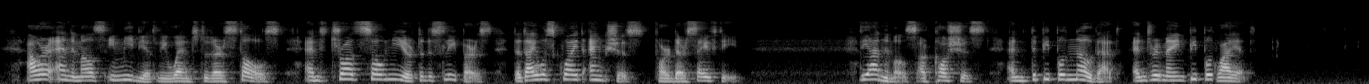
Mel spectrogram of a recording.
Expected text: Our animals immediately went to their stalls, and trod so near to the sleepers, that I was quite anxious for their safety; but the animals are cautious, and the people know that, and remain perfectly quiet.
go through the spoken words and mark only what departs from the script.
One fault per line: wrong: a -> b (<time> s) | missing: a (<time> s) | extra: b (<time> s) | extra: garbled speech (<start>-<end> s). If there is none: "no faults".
missing: but (7.4 s)
wrong: perfectly -> people (11.8 s)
